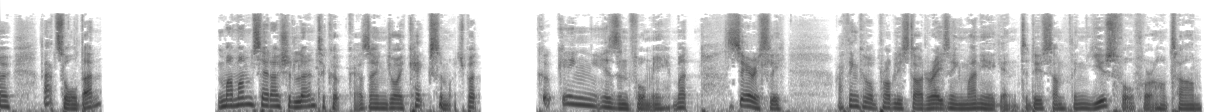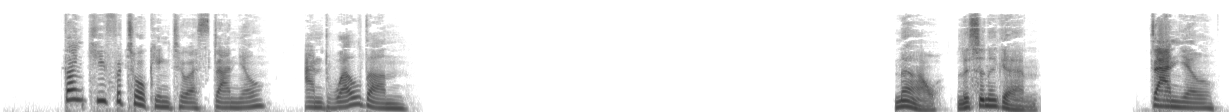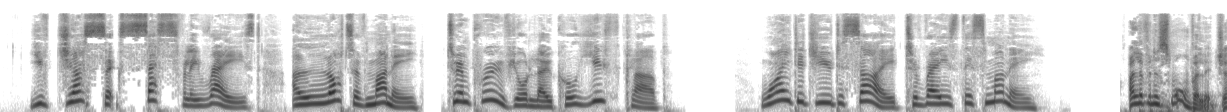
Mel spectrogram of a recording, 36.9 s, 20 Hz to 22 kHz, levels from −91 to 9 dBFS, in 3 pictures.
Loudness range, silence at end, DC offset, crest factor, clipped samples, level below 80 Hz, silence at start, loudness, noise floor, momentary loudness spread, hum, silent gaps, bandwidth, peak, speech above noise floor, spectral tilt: 6 LU; 0 s; under 0.1%; 22 dB; under 0.1%; -40 dBFS; 0 s; -22 LUFS; -78 dBFS; 10 LU; none; 1.03-2.13 s, 4.81-5.34 s, 12.03-12.32 s, 16.51-21.16 s, 22.70-23.61 s, 28.82-28.99 s, 31.43-31.92 s, 35.28-35.77 s; 14 kHz; 0 dBFS; 57 dB; -4.5 dB/octave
